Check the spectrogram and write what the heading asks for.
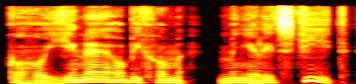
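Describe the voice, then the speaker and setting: A man voicing a humble, hunted preacher who speaks calmly, low and quiet. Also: slightly rough, no room sound, studio quality.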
